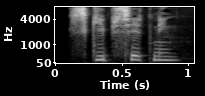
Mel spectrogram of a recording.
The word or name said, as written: skibssætning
